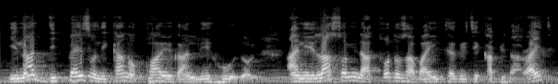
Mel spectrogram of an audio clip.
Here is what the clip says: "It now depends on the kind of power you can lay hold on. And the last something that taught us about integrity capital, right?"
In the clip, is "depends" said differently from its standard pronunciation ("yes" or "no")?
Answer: yes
